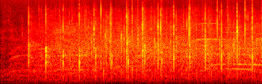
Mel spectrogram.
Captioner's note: applauding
